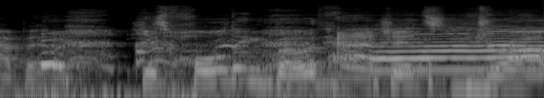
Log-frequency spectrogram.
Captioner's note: screaming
